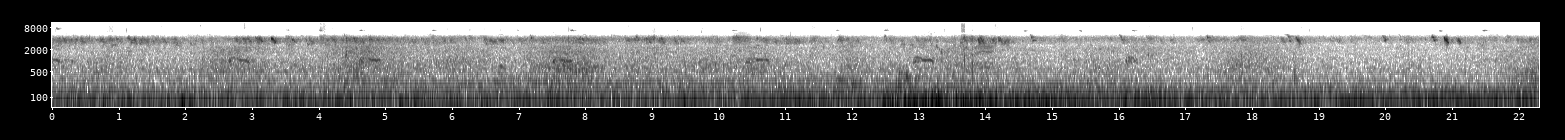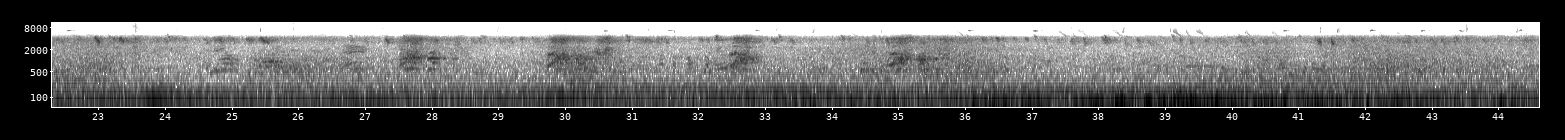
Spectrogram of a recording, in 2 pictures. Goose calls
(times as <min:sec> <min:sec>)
0:27.5 0:28.4, 0:29.7 0:30.8, 0:32.4 0:33.0, 0:34.7 0:36.2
